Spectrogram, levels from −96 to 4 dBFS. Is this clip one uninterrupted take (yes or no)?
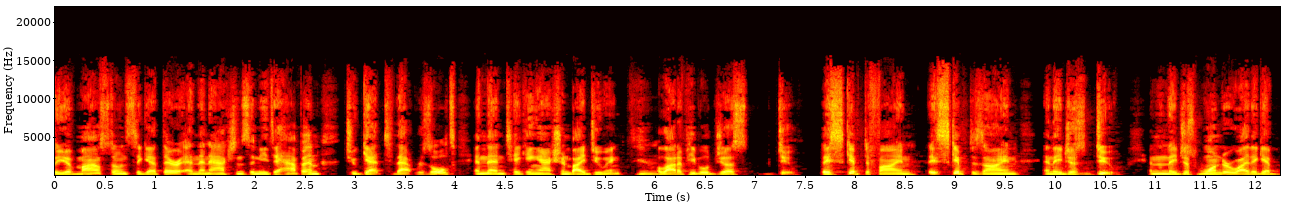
yes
